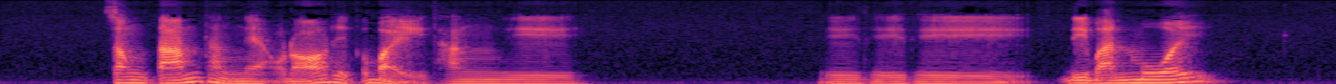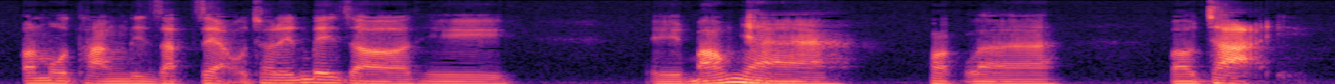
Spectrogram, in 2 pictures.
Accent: Thai Nguyen, Vietnam; Tôi lớn lên, tôi sinh ra và lớn lên ở Thái Nguyên.

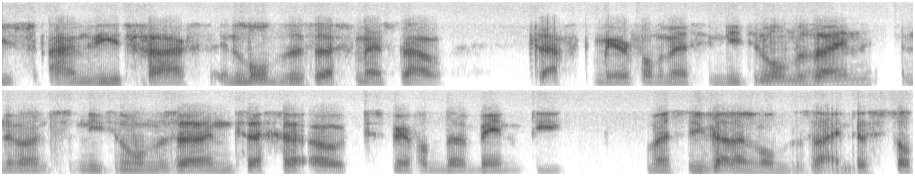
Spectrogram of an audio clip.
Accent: Netherlands; now in United Kingdom; Als Nederlander in Engeland boeit het me niet al te veel.

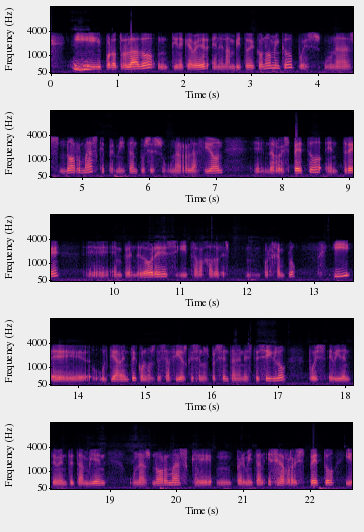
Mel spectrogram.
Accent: Spain; Nosotros pensamos que el problema no somos nosotros los españoles

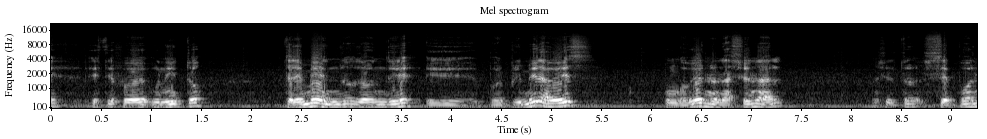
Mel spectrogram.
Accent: Argentina; de poder comenzar a tocar estos temas que hacen a la conformación de nuestro ser como ser argentino, ¿no?

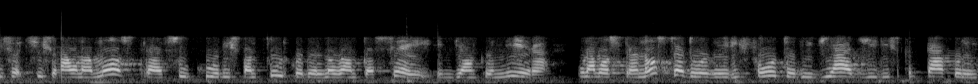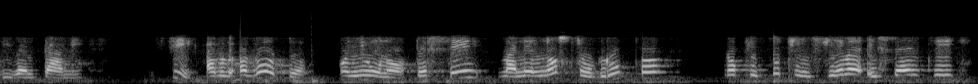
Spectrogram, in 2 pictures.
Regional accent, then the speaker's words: Netherlands; Io vengo da una lunga storia, sono olandese, ho fatto tutta altre cose

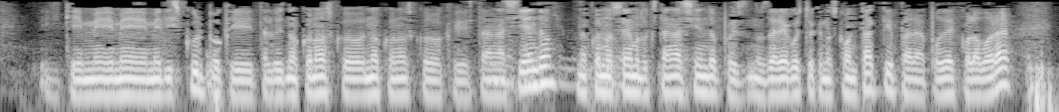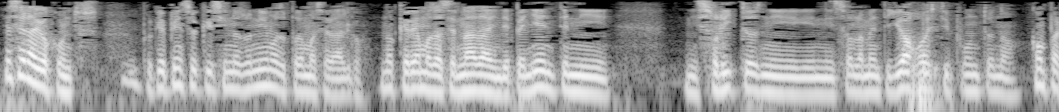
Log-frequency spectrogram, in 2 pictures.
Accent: San Rafael, Pichincha, Ecuador; also born or lived in France; nosotros vivimos en Francia. Uh-huh. Hemos pasado algunos años allá. Y yo soy nativo de aquí del Ecuador, de San Rafael exactamente. Yo nací en San Rafael, en el Valle, con mi familia.

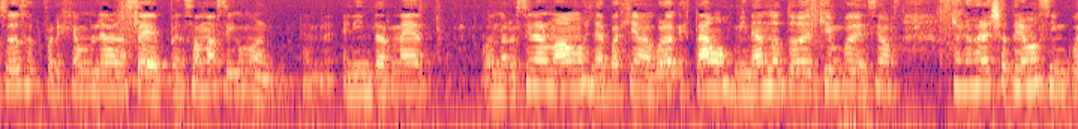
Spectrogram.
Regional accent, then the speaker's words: Buenos Aires, Argentina; born there; En realidad nací en un hospital en Recoleta.

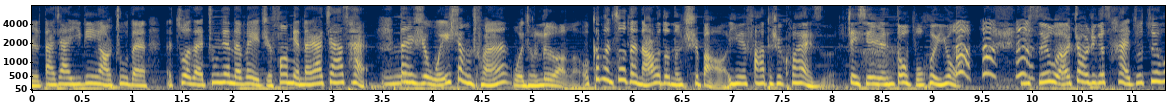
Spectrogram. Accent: China; 我说我是中国的。

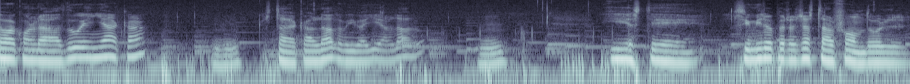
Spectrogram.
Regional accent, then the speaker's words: A Coruña, Galicia, Spain; now in Tandil, Argentina; Soy gallega.

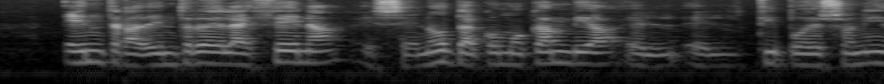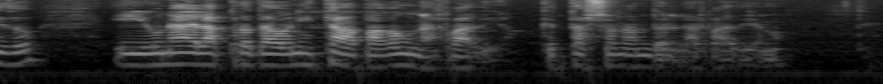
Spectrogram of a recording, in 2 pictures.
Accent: Region of Murcia, Spain; vosotros dos que sois canarios y yo que soy murciano

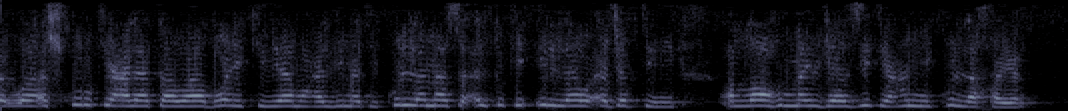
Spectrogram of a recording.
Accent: Algeria; أشهد أنا من الجزائر أننا نحبكم في الله

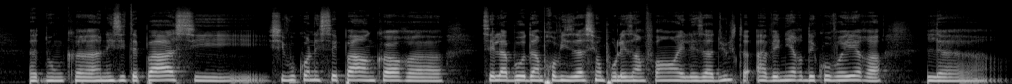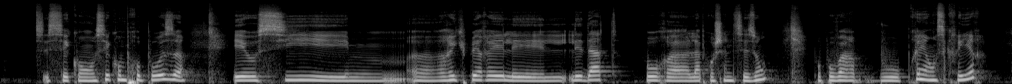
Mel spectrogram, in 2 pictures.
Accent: Italy; French is a second language; now in Saint-Étienne, France; avant, j'habitais à Villeurbanne. J'étais arrivée à Villeurbanne en 2015. Mais comme vous pouvez l'entendre, je suis pas française. Donc, je suis italienne. Je me suis installée en région Auvergne-Rhône-Alpes justement en 2015. Et donc, en 2019, je suis arrivée à Saint-Étienne.

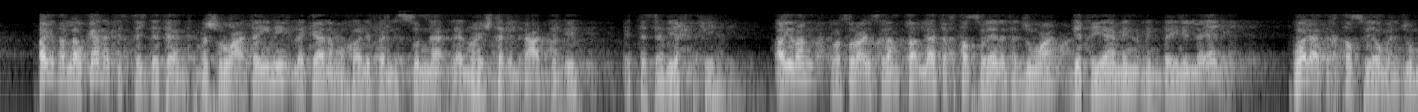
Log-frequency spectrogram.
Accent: Egypt; فرض المفروض أن احنا مصريين وعارفين لقبه

